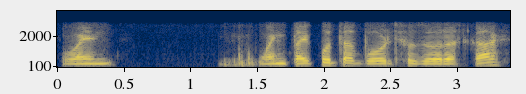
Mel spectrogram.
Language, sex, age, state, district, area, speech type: Kashmiri, male, 45-60, Jammu and Kashmir, Srinagar, urban, conversation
